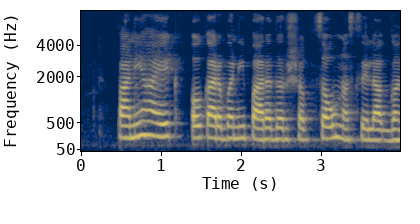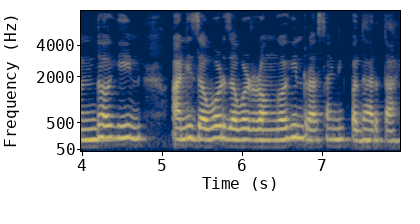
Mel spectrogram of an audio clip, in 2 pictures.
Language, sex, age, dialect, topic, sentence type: Marathi, female, 25-30, Varhadi, agriculture, statement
